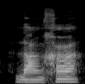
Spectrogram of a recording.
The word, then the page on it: lañxa: apatani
